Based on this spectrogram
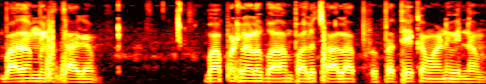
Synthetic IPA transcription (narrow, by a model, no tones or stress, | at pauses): baːd̪aːmːult̪aːɡɐm | baːpɐʈʰlaloːbaːd̪ɐmpaːlut͡ʃaːlaːpɾɐt̪jɛːkɐmaːniʋinːaːm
